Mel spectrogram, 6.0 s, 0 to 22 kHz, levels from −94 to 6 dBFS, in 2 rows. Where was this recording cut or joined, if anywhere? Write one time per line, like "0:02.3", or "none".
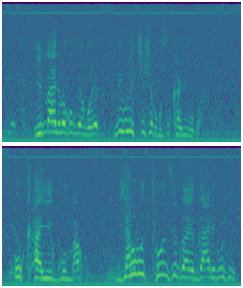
0:04.6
